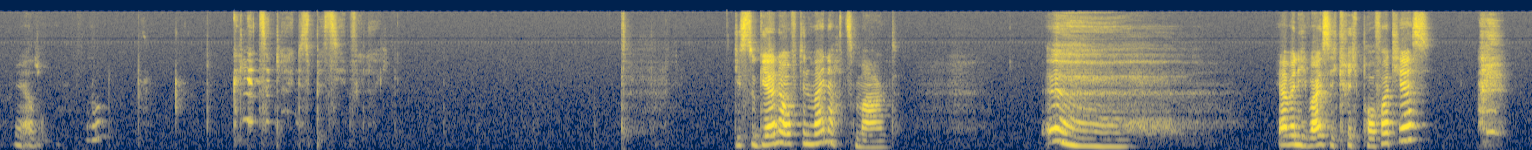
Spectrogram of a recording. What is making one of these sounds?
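A young woman speaks close by, with emotion and pauses.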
